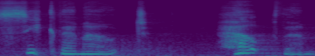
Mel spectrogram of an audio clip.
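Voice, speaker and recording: A put-on character voice, female-sounding, at a medium pitch for a woman. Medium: video game. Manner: cryptic, measured.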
